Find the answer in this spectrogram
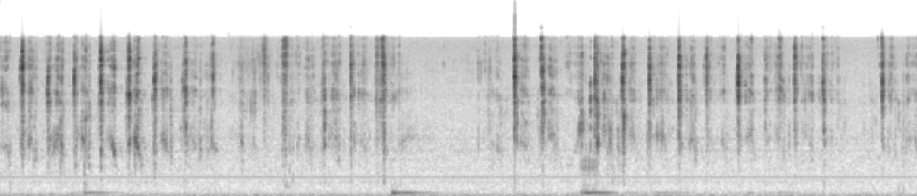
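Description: Close-miked chewing of crispy fried chicken: a run of irregular crunchy clicks, several a second, over a faint steady hum.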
